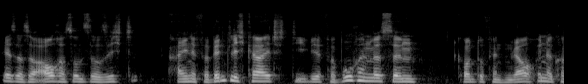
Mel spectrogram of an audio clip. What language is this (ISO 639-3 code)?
deu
